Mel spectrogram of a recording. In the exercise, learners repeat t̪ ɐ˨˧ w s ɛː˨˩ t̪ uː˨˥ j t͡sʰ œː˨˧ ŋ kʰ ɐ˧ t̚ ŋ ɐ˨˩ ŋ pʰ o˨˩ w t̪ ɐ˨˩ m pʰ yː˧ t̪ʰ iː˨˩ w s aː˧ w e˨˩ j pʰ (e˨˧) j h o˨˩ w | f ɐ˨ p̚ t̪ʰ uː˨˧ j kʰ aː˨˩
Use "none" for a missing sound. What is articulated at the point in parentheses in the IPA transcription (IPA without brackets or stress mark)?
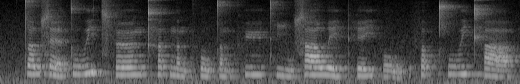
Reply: e˨˧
